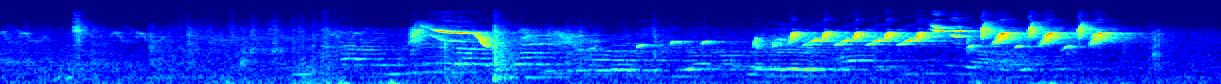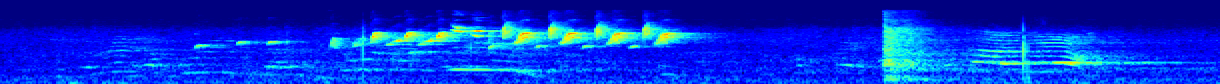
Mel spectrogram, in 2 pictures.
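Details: European goldfinch from Constantine, singing in bursts of bright, high twittering and tinkling notes, with short rapid trills separated by brief pauses and a sharp upward note near the end, over a faint background murmur.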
